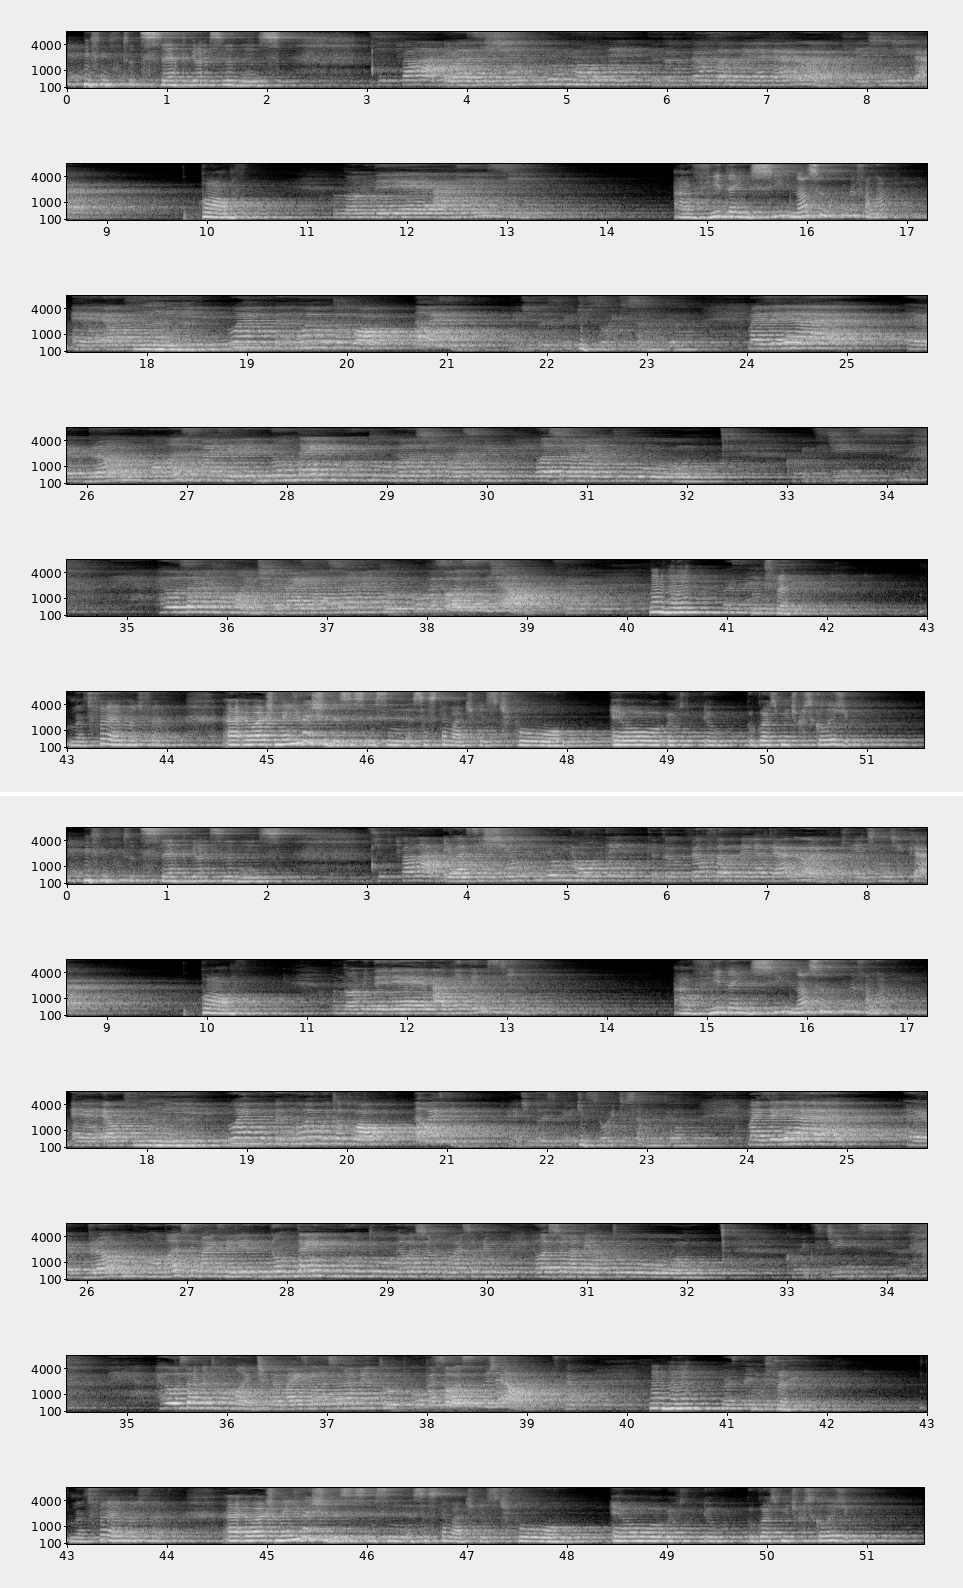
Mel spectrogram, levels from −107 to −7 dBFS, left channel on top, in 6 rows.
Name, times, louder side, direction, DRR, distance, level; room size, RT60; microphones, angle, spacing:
voice 1, 0.2-2.9 10.0-10.4 14.7-16.9 17.9-18.6 22.3-22.5 40.2-40.7 41.2-41.7 43.0-48.1 48.4-50.8, left 1 dB, 15° left, 6 dB, 0.4 m, -28 dB
voice 2, 3.1-8.7 11.3-13.2 14.7-14.9 17.2-21.2 21.6-25.0 25.6-32.1 32.5-34.5 34.8-39.1 39.4-39.5 41.0-41.8, right 1 dB, 80° right, -3 dB, 2.0 m, -32 dB
16.5 x 8.4 x 2.5 m, 2.8 s
head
